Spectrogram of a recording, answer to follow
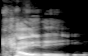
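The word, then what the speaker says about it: Caitie: I'm not 100% sure, but Katie, I think that's how you pronounce her name. It's C-A-I-T-I-E. Yeah, Katie.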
